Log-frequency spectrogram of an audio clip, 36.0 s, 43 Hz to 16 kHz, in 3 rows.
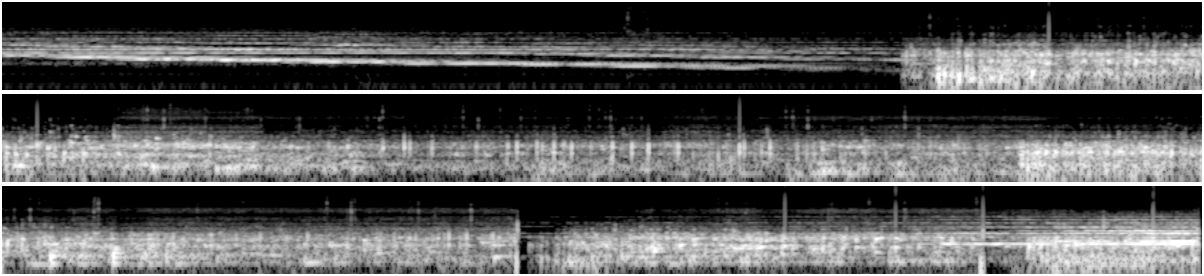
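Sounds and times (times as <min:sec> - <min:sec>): underwater bubbling and gurgling: 0:09.0 - 0:36.0.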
